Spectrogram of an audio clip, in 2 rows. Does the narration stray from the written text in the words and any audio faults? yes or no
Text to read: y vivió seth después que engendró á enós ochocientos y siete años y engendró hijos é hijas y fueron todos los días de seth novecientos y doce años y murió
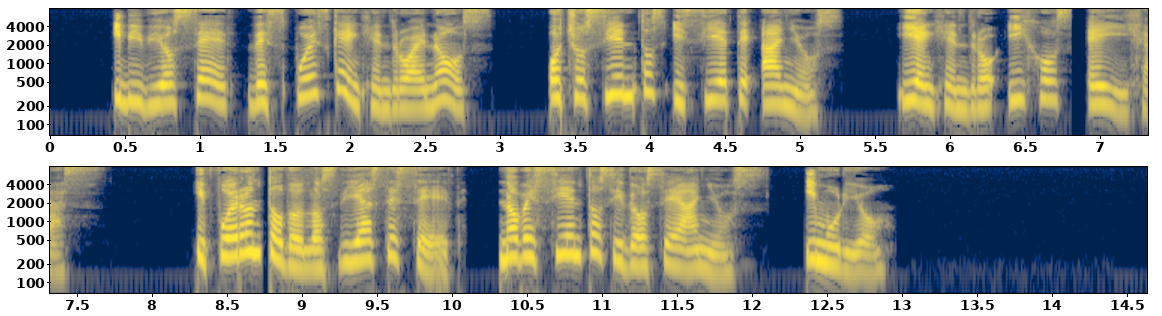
no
